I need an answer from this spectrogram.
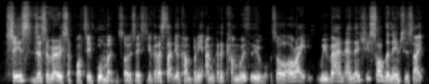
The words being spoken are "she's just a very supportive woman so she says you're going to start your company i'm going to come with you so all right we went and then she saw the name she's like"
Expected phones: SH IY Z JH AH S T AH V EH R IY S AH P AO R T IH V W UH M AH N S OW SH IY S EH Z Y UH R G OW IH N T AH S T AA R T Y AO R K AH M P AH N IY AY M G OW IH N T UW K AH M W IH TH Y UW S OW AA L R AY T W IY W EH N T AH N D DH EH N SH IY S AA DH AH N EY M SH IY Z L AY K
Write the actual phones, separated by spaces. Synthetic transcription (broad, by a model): SH IY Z JH AH S T AH V EH R IY S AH P AO T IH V W UH M AH N S OW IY S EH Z Y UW G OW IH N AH S T AA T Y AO K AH M P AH N IY AY M G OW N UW K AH M W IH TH Y UW S OW AA L R AY T W IY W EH N AH N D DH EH N SH IY S AA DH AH N EY M SH IY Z L AY K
